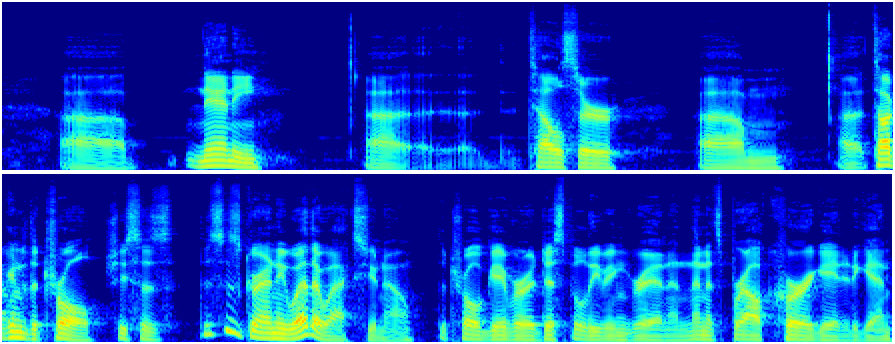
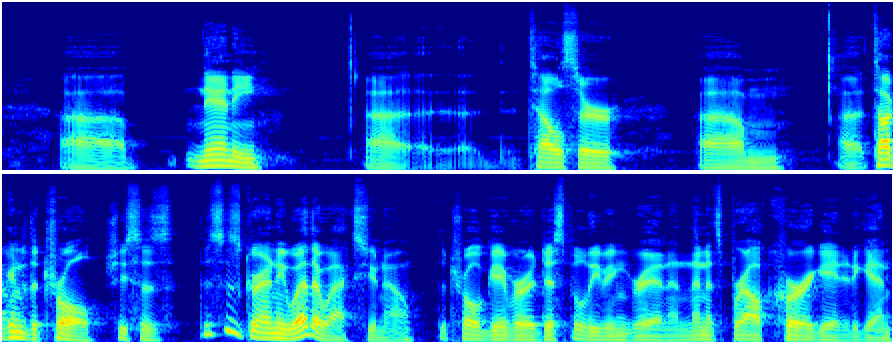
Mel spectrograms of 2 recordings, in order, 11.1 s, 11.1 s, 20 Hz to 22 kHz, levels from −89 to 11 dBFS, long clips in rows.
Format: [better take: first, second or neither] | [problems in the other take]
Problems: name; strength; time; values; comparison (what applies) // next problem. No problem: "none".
neither | none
